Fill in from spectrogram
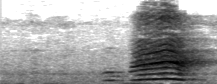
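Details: A talking rose-ringed parakeet gives one short, harsh, word-like utterance with a slight rise and fall, just after a brief softer note, over quiet room noise; the bird repeats words such as "Kasim" and "Mitu" around this moment.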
